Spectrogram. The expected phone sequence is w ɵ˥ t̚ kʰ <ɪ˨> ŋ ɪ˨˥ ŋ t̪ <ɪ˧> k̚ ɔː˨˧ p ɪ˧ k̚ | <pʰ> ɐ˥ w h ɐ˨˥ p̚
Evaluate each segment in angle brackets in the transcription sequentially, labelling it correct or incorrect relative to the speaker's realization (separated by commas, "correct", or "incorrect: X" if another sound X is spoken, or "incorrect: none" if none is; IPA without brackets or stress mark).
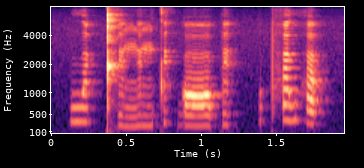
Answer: incorrect: ɪ˨˧, correct, correct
